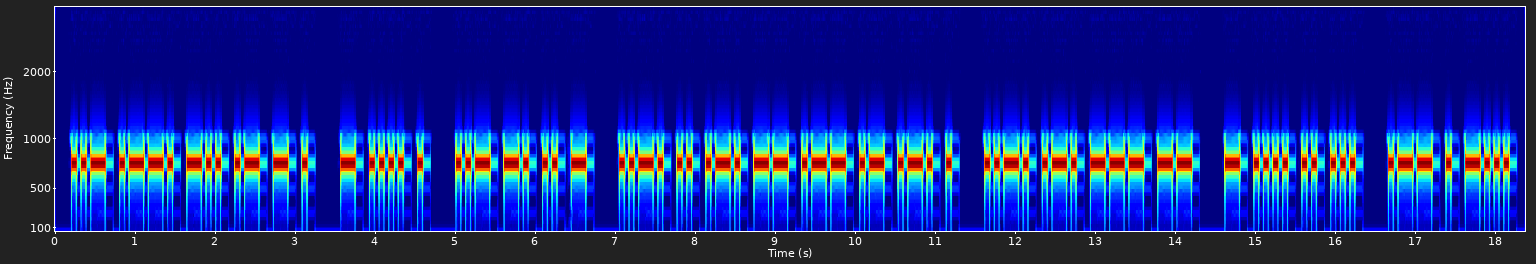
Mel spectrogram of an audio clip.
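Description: Morse code, heard as a keyed tone, about 20 wpm, 750 Hz. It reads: UPDATE THE UNIT FIRMWARE FROM THIS WEB
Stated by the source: Morse code practice at 20 WPM.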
